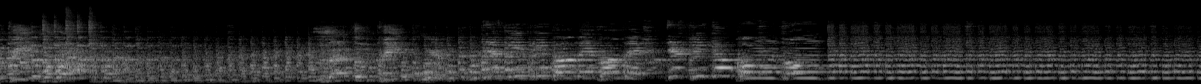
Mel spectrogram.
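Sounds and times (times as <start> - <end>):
music through speaker held note: 0.0 - 2.1.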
